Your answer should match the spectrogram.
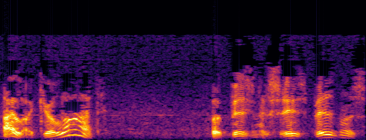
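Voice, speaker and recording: A man's voice: mid-range voice, wildly swooping pitch, normal speed. On a narrow 1970s radio recording with faint noise, a coolly threatening crook. His mid-range voice slides up and down with false friendliness while he keeps it all business. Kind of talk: 1970s radio drama acting.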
